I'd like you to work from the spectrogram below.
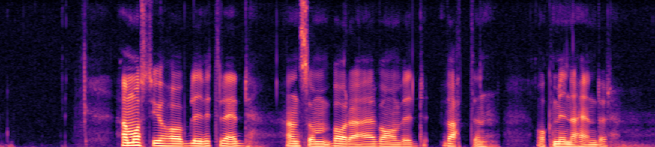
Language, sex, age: Swedish, male, 31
